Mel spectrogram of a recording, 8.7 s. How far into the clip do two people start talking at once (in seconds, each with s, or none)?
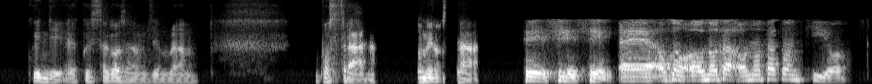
none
